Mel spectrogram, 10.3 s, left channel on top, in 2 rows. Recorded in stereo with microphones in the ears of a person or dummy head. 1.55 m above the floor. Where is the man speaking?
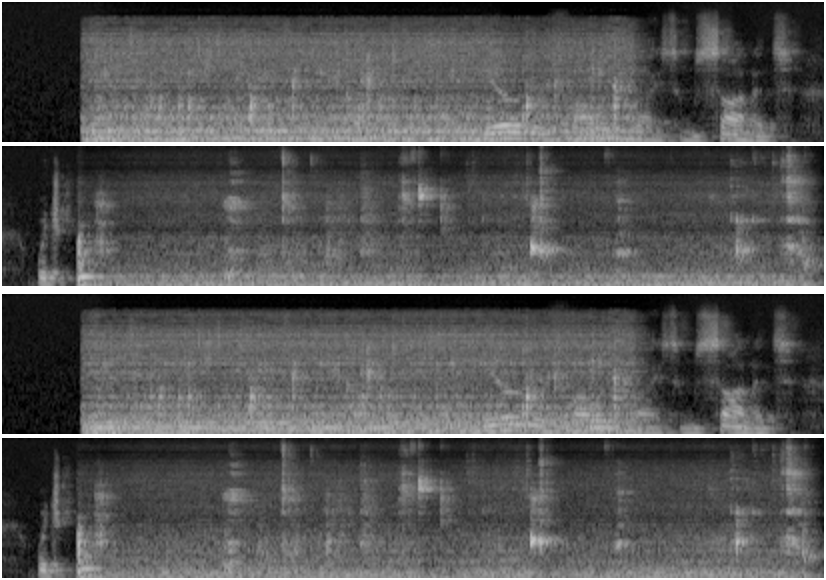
10° left (ahead or behind), 2 m.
